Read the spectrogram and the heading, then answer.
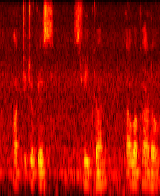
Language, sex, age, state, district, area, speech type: Telugu, male, 18-30, Andhra Pradesh, Kurnool, rural, spontaneous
